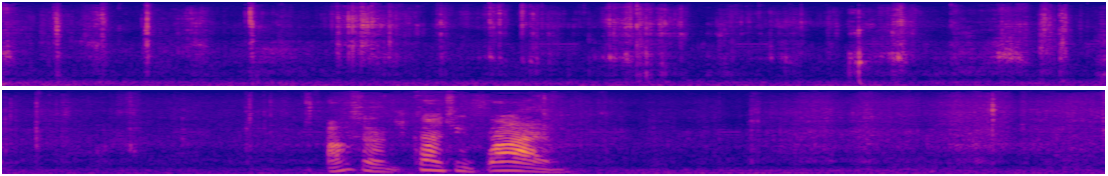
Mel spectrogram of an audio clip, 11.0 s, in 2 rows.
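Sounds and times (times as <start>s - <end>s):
crunching fried chicken: 0.0s - 6.9s
steady low hum: 0.0s - 11.0s.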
